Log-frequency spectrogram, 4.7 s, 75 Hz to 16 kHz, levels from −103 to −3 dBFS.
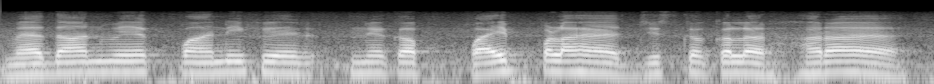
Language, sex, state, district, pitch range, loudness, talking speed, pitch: Hindi, male, Uttar Pradesh, Shamli, 140-155 Hz, -14 LUFS, 155 wpm, 150 Hz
